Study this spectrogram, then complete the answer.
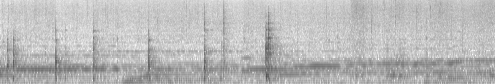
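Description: Chopped onions stirred and frying in hot refined oil for a Kerala-style paneer curry, with a steady sizzle and repeated sharp clinks of a spoon against the pan.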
